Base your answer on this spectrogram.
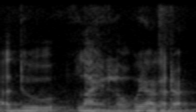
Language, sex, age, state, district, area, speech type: Manipuri, male, 30-45, Manipur, Imphal West, urban, spontaneous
